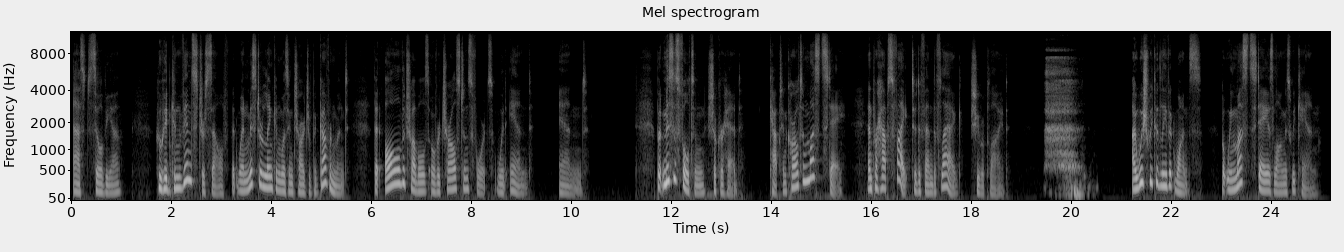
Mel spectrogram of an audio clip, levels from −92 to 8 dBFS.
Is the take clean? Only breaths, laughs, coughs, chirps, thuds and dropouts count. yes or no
no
